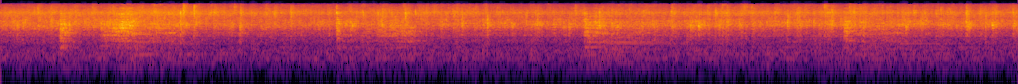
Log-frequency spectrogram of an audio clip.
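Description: A rib eye steak fries in oil over high heat, making a loud, dense and continuous sizzle that crackles evenly throughout, with no voices over it.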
